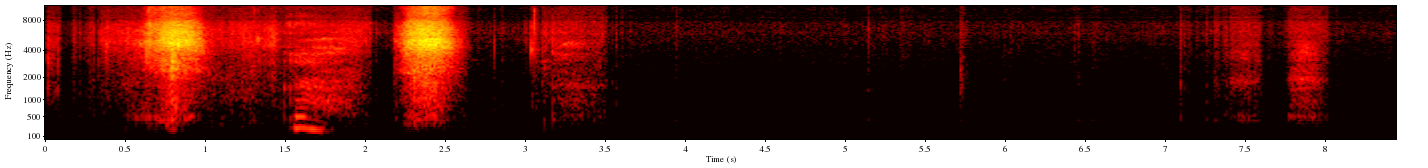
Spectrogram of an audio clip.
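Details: Fall sneezing fit: several sneezes in quick succession with sniffs between, in a quiet room.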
